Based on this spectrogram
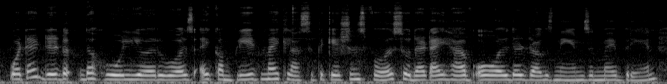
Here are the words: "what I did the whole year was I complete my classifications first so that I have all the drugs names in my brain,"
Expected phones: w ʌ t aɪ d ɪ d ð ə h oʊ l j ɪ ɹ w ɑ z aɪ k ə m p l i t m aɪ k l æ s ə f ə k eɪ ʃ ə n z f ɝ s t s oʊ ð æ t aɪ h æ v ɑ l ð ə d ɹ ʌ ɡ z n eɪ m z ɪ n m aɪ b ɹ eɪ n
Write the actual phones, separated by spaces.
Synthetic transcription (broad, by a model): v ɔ t aɪ d ɪ d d ə h oʊ l j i ɹ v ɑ z aɪ k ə m p l i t m aɪ k l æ s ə f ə k eɪ ʃ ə n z f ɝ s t s oʊ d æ t aɪ h æ v ɑ l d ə d ɹ ʌ ɡ z n eɪ m z ɪ n m aɪ b ɹ eɪ n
